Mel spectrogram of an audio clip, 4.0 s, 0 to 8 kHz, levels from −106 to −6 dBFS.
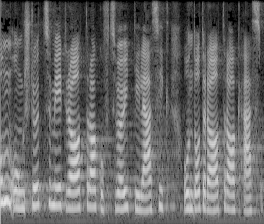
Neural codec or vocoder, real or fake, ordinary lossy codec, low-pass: none; real; none; none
